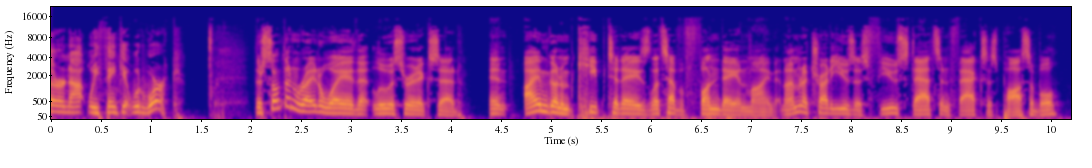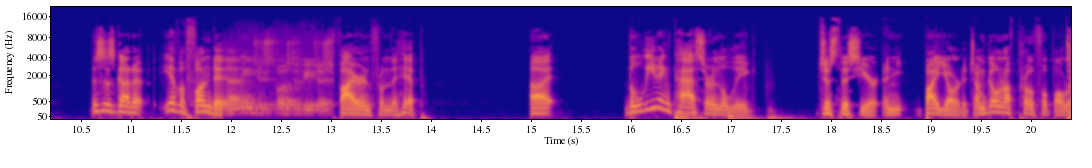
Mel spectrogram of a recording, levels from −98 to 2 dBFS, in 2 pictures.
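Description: At 11.91 s the speech suddenly goes roomy and hollow, and it stays that way until 13.02 s, about a second. It sounds like a switch to a distant microphone: the close mic's signal most likely dropped out and something further off, maybe a camera mic, carried the audio instead. The bass thins, the level falls by around 5 dB, and the room noise comes up to maybe 20 dB below the speech. The switch back is just as abrupt.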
